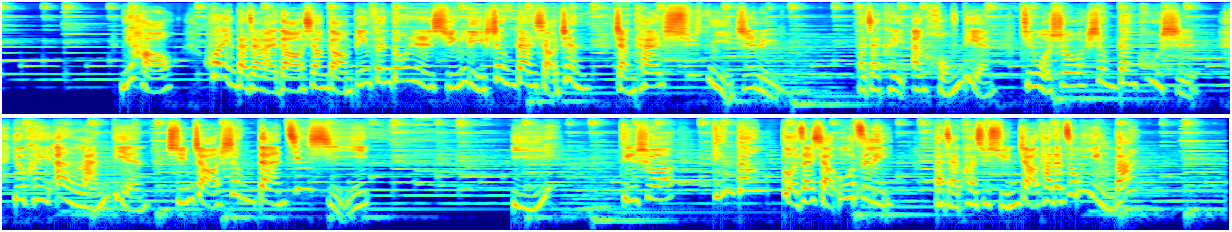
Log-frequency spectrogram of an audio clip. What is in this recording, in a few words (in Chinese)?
普通話女聲; HKTB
